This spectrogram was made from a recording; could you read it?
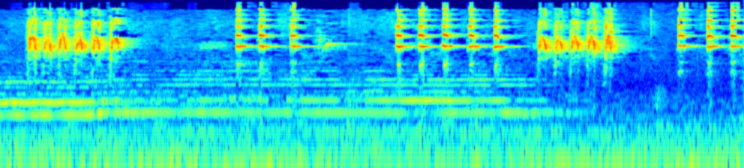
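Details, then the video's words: Clear konin song recorded as master audio for songbirds: dense, fizzy high trills alternating with clusters of crisp spaced clicks over a soft constant hum. "Konin bongkar isian suara jernih"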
